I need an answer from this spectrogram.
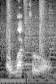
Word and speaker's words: electoral: Newscasters say this word as electoral all the time, when actually it's only pronounced electoral.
